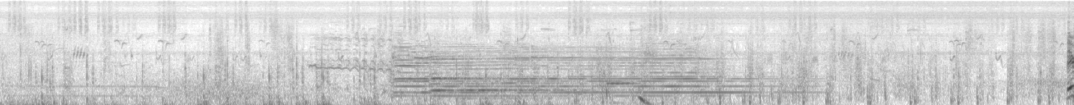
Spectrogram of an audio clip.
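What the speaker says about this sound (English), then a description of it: "The horses are saddled up over here." Horse hooves clip-clop steadily in Red Dead Redemption as saddled horses walk, joined by a whinny and a sustained musical tone, with voices and background game ambience throughout.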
